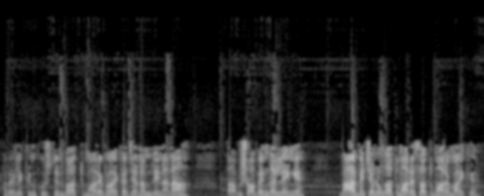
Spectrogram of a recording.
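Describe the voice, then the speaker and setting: A woman's voice: mid-range voice, fast talker, highs cut off, soft background music, lightly acted. A woman voicing a put-upon young husband in a cartoon, complaining and teasing by turns. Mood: coaxing. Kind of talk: cartoon voice acting.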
